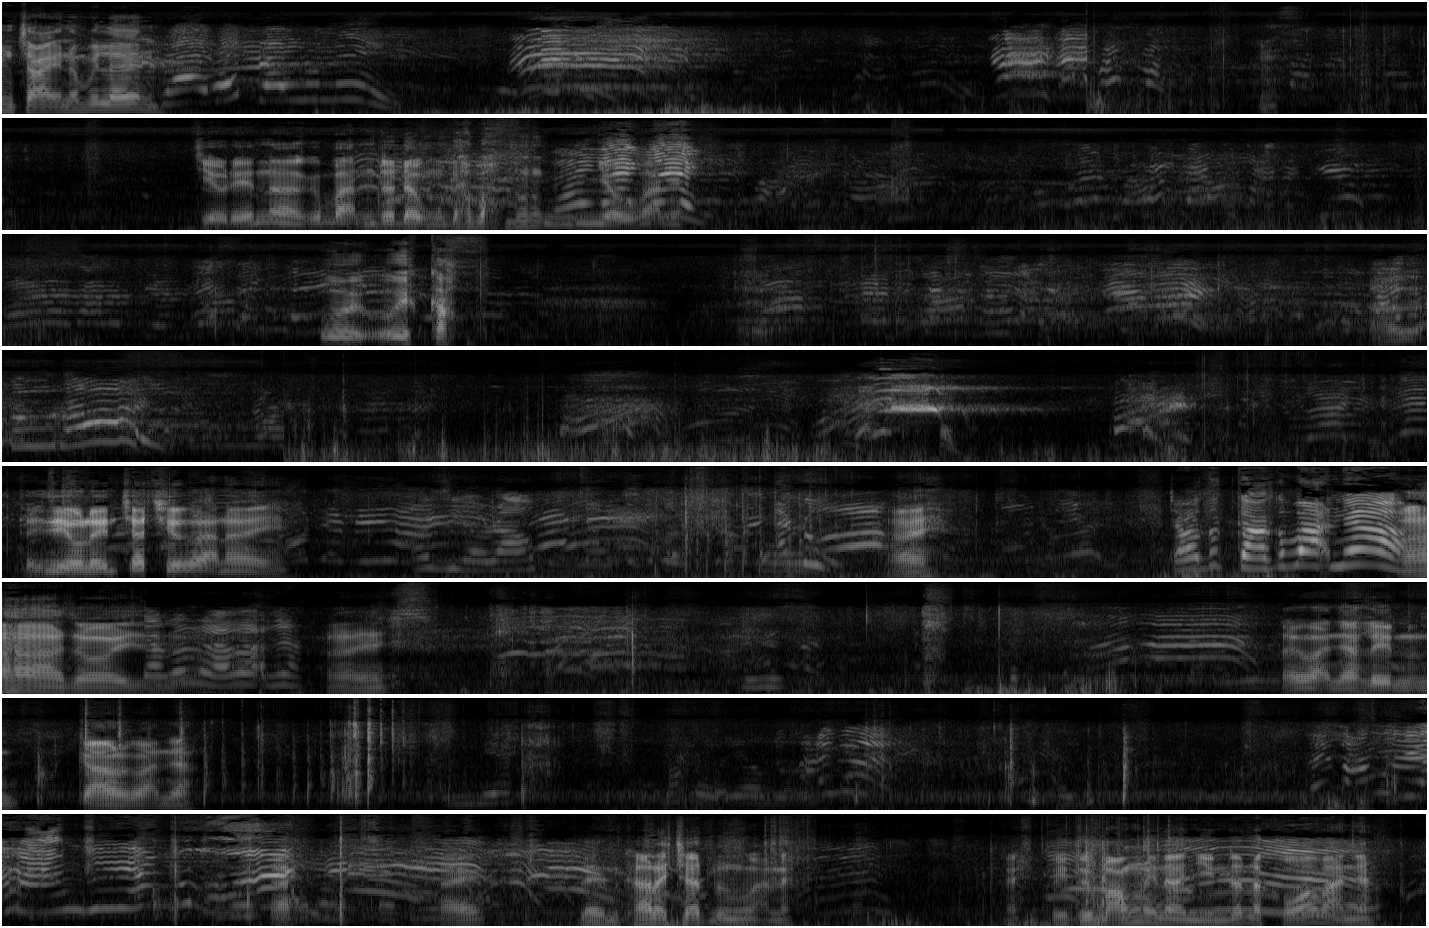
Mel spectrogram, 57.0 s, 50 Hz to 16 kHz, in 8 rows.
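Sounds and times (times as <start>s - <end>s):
children calling and chattering: 0.0s - 56.9s.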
